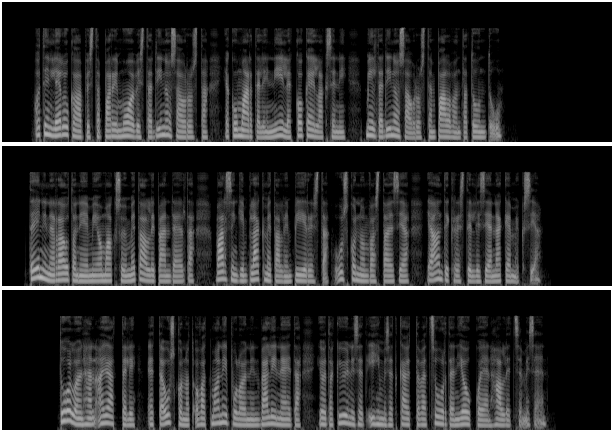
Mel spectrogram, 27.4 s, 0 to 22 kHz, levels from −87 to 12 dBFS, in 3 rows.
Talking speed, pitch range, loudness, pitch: 85 wpm, 155-185 Hz, -28 LUFS, 160 Hz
